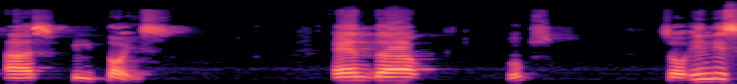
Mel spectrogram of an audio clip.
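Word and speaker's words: πειθοῖς: it with Erasmian pronunciation, peithois. But this is a case wherein in the Greek language, you have the development wherein epsilon iota is pronounced as E, not A. So it's also pronounced as pitois.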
